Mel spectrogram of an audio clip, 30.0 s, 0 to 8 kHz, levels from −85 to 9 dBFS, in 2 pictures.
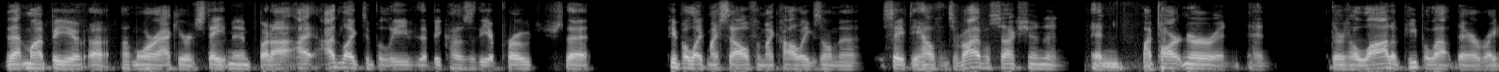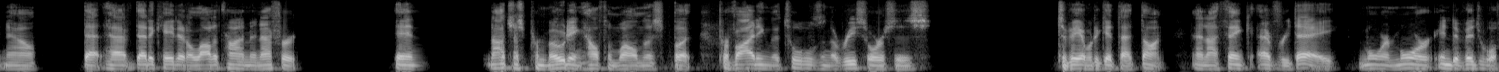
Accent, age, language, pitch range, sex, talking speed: American, 40-59, English, 95-110 Hz, male, 170 wpm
